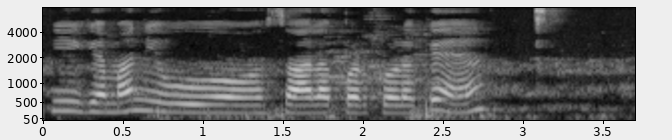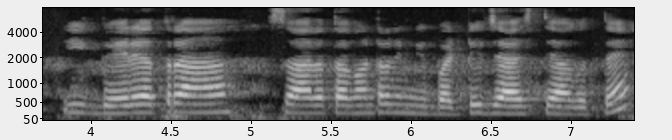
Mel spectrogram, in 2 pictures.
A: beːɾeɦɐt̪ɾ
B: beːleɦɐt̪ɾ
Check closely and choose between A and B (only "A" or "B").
A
